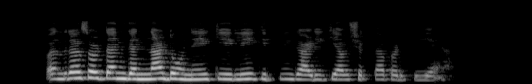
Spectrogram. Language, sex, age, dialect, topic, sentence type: Hindi, female, 18-24, Garhwali, agriculture, question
